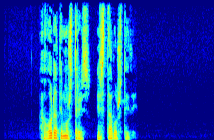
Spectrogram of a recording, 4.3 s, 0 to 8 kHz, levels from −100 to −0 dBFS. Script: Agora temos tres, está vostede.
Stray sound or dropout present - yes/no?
no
